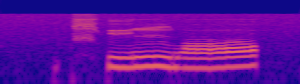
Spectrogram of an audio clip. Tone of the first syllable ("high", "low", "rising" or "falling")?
rising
